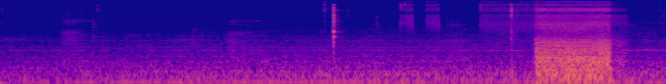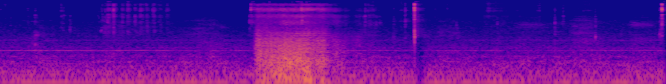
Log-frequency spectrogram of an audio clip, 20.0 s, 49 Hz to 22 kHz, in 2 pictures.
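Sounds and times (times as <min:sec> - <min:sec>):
aerosol spray can hissing: 0:07.3 - 0:09.5, 0:13.8 - 0:15.6.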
